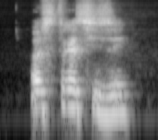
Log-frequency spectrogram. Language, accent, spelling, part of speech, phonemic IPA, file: French, Canada, ostraciser, verb, /ɔs.tʁa.si.ze/, LL-Q150 (fra)-ostraciser.wav
- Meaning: to ostracize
